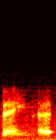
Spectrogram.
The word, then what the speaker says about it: vain: It's vain. So I'm probably just pronouncing it the English way, but it's literally vain. V-A-I-N.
